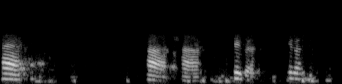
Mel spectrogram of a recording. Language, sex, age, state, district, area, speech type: Bengali, female, 30-45, West Bengal, Kolkata, urban, conversation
